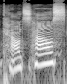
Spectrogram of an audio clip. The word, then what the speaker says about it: Counts House: We love our podcast producer, Ryan Counts House. – Yes. – Rhymes with Bounce House.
